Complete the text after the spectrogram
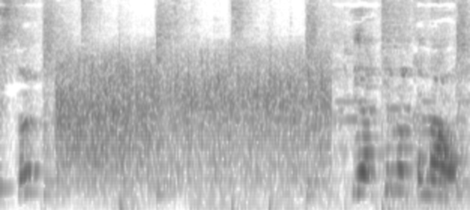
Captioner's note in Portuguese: Sons de aplausos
